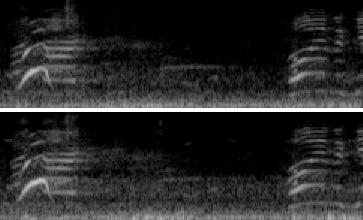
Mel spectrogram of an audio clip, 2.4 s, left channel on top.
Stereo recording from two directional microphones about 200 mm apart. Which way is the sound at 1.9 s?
50° left (ahead or behind).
